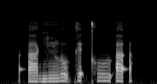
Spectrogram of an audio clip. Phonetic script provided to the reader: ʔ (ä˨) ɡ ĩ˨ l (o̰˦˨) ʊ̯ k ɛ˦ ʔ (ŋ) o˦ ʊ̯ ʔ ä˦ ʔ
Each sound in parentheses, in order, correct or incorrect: correct, correct, incorrect: kʰ

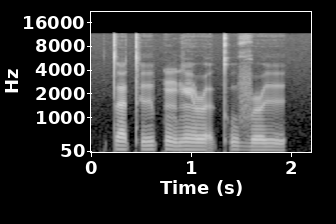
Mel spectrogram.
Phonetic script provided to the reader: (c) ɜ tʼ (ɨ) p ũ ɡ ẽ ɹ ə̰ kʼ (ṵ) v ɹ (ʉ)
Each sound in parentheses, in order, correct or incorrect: incorrect: t̪, correct, incorrect: u, incorrect: ɨ

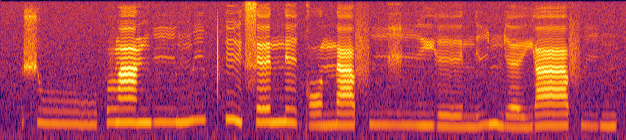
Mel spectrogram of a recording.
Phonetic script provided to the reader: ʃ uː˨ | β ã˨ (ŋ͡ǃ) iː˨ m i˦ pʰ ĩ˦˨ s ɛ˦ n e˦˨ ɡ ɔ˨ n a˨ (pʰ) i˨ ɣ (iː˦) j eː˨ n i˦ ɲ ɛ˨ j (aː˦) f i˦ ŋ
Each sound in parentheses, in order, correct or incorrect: incorrect: ŋ, incorrect: f, incorrect: iː˨, correct

